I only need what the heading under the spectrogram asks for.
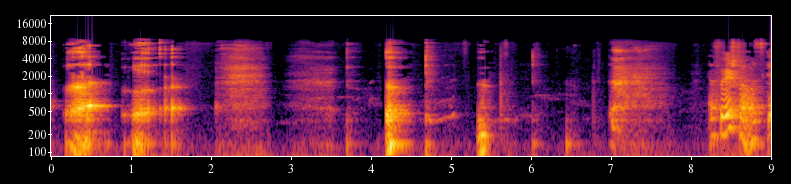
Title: Burps every where part 2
